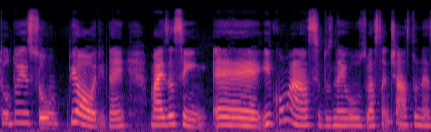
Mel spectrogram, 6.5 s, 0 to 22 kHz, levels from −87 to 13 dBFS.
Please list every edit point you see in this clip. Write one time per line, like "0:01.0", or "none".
0:05.5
